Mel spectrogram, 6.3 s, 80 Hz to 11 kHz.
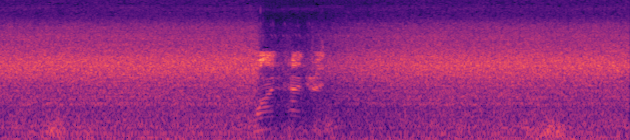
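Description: Steady rushing air noise on a Boeing 777 flight deck on short final. About two and a half seconds in, the automated radio-altimeter voice calls out "one hundred" and then "fifty", marking the height above the runway just before touchdown.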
